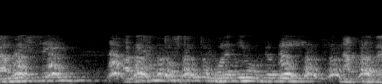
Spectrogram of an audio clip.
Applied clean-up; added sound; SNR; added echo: none; Bark; 0 dB; reverberation time 0.6 s.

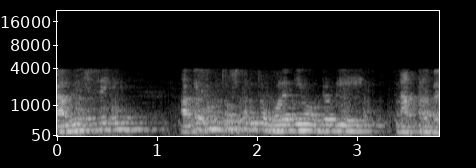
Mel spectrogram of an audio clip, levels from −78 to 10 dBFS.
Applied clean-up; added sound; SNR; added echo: neural separator model SepFormer DNS4.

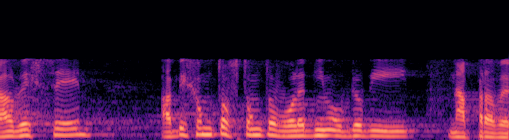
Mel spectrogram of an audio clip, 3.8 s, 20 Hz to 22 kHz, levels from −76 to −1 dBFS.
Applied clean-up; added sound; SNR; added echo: none; none; none; none.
